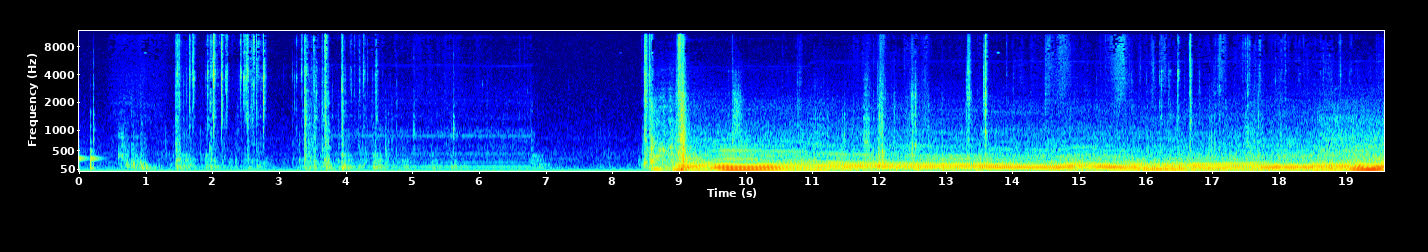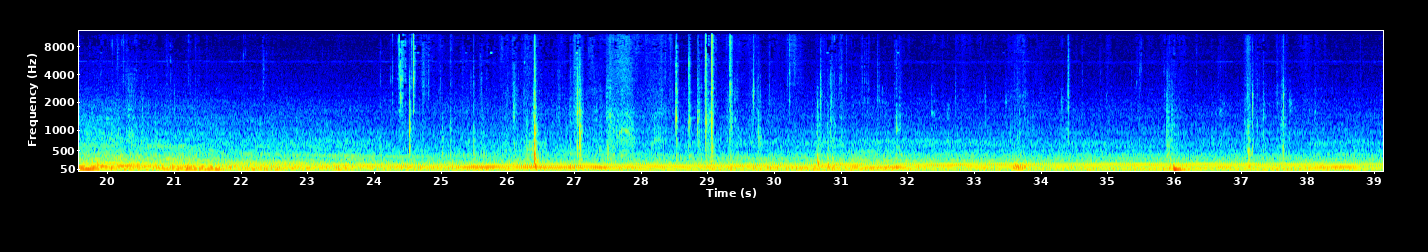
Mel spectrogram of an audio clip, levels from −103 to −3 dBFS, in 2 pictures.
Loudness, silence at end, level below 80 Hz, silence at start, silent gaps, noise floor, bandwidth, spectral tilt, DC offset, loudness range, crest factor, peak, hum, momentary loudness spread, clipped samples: -37 LUFS; 0 s; -40 dBFS; 0 s; none; -72 dBFS; 11.5 kHz; -6.5 dB/octave; under 0.1%; 14 LU; 24 dB; -12 dBFS; none; 13 LU; under 0.1%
